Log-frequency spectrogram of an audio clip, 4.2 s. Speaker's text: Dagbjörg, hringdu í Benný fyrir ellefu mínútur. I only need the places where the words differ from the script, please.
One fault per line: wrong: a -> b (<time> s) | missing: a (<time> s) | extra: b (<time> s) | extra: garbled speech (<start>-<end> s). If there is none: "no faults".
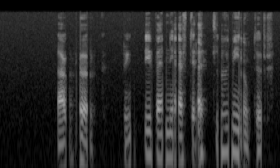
wrong: fyrir -> eftir (2.8 s)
